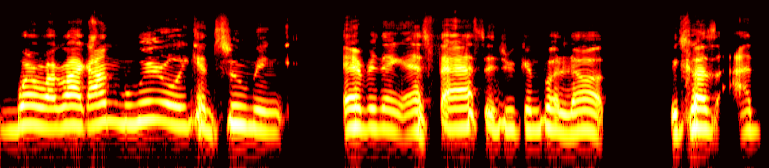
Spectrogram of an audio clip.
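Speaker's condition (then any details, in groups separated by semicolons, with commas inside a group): Cerebral palsy; eyes weird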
